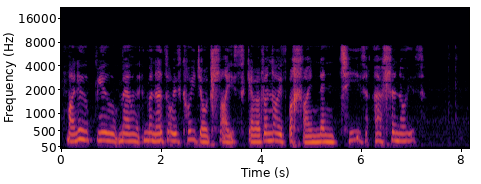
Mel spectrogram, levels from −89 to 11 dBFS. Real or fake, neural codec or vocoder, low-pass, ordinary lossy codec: real; none; 7.2 kHz; MP3, 48 kbps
